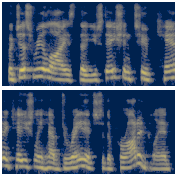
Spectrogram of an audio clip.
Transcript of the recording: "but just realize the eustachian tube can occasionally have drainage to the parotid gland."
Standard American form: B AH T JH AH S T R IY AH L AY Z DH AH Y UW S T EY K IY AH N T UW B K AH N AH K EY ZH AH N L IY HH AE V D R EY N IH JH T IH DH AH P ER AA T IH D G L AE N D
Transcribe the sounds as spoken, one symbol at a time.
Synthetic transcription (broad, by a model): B AH T JH AH S T R IY AH L AY Z DH AH Y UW S T EY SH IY N T UW B K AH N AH K EY ZH N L IY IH V D R EY N IH JH T IH DH AH P ER AA T IH D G L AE N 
